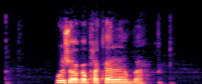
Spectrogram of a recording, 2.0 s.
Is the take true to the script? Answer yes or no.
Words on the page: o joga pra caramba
yes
